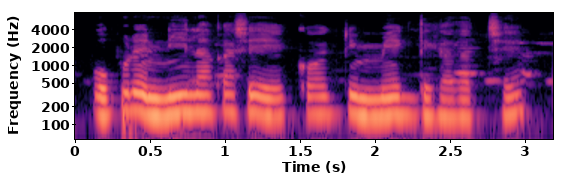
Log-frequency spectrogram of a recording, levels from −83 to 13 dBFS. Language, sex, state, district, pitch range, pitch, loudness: Bengali, male, West Bengal, Alipurduar, 140-160 Hz, 145 Hz, -15 LUFS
